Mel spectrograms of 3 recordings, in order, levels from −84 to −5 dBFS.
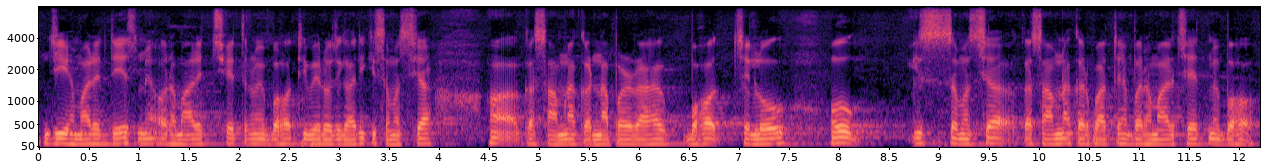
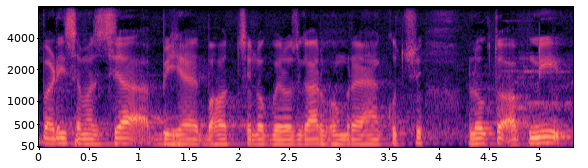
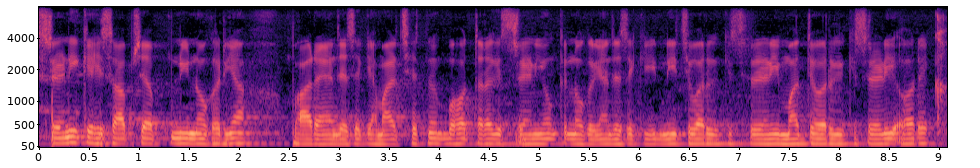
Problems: constant background noise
